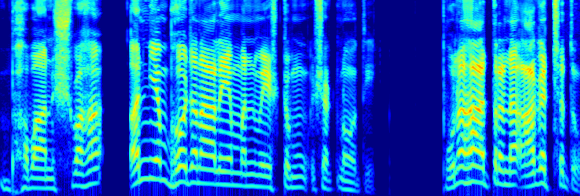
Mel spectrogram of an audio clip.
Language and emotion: Sanskrit, angry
